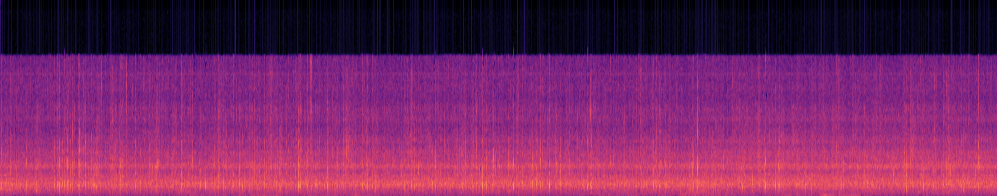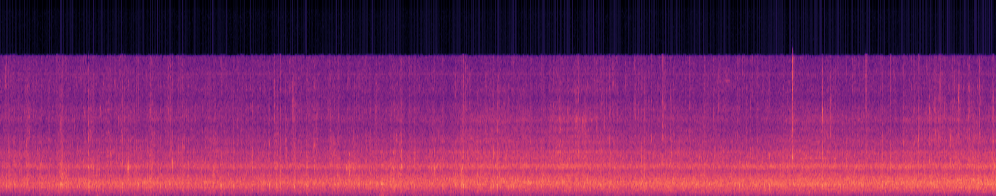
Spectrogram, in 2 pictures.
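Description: Steady rain falling on wet streets and pavement: an even patter made of many small drop ticks.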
